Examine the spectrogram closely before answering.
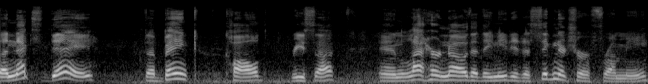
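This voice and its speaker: This man has a high pitch and ordinary pitch variation, talking at a fairly slow pace. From outside the Philippines. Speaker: vlogger. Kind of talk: personal story vlog. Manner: loud; hesitant, many fillers.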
